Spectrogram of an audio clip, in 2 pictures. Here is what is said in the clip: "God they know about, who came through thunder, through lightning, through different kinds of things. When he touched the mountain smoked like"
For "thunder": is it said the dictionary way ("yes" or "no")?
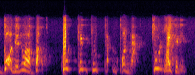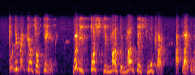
no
